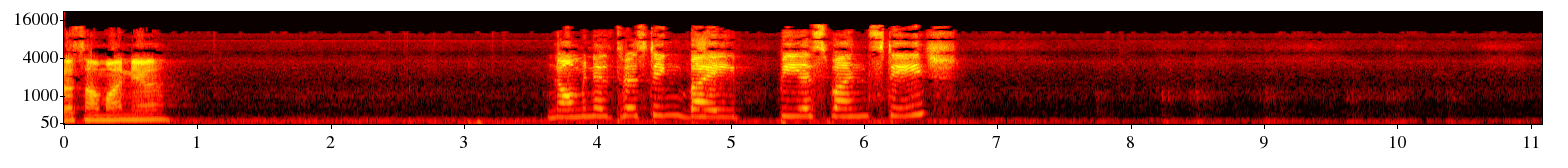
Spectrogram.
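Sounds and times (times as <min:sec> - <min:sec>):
faint low rumble: 0:00.0 - 0:10.8.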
